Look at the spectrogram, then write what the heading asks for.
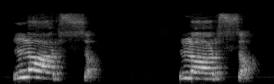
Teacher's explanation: So you start high, then you go low, and then you go back up. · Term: waves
